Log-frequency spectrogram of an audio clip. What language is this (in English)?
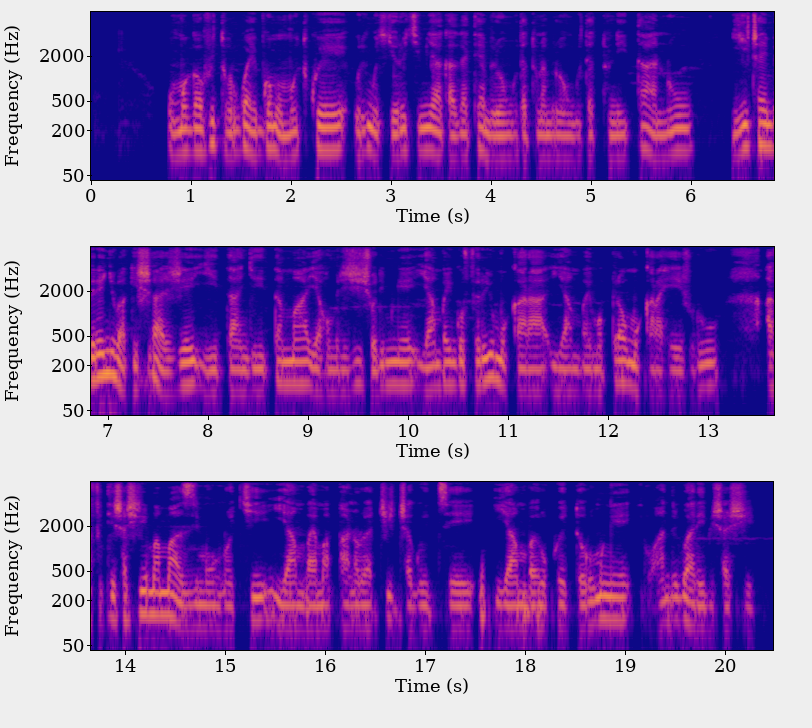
Kinyarwanda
